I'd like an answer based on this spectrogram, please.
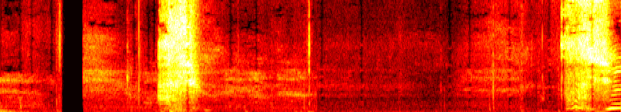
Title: sneeze compilation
